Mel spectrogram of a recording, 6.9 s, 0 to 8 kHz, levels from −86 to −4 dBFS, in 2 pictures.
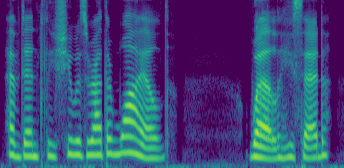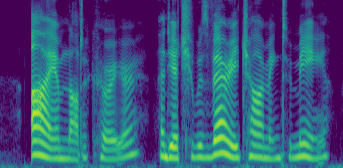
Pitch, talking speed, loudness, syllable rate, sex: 210 Hz, 185 wpm, -21 LUFS, 5.3 syllables/s, female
